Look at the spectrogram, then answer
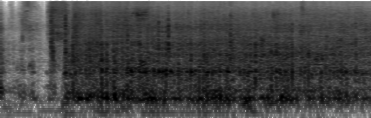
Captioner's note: grinding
